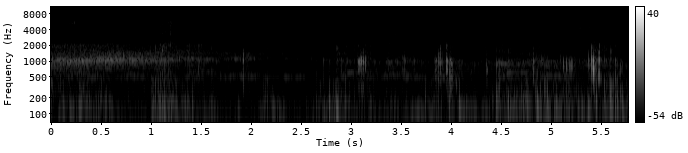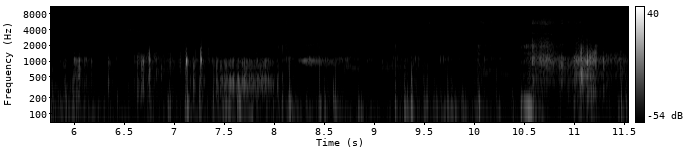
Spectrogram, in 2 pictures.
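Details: Irregular gurgling, bubbling, low rumbling and squeaky fluid gurgles from the abdomen, with burps, while chugging Coca-Cola: stomach rumbling (borborygmi).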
